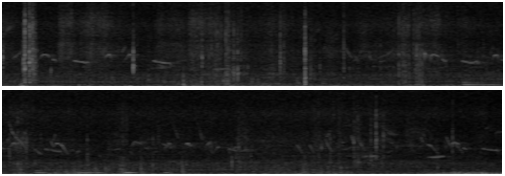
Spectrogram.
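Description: Small birds chirping and whistling in short high notes throughout, over quiet bush ambience. There are a few sharp clicks in the first three seconds and a short run of low notes about halfway through.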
